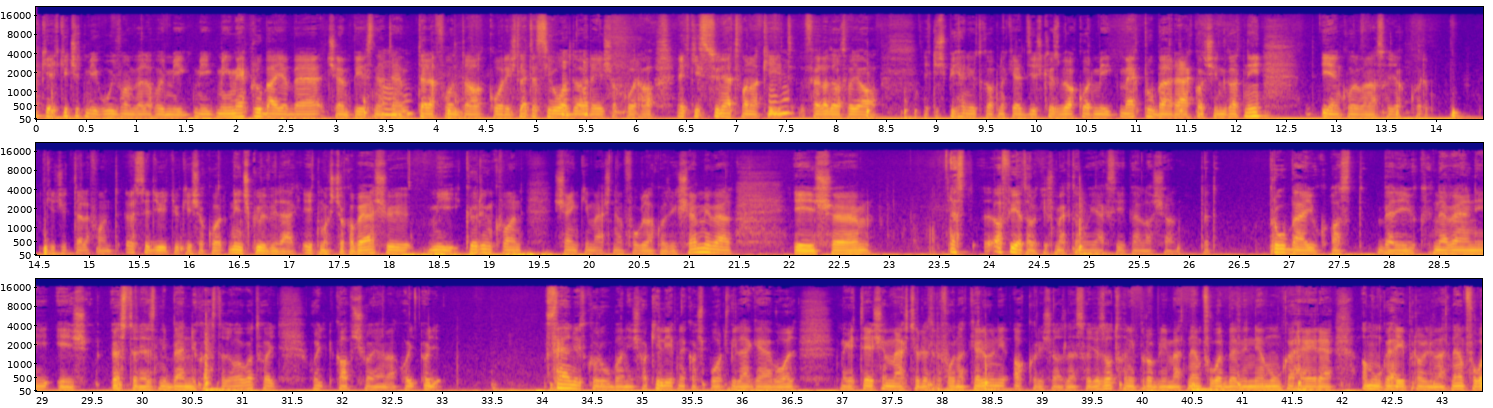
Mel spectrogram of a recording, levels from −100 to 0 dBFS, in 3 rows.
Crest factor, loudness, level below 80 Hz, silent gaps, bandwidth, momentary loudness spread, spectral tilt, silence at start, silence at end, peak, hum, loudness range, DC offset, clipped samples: 16 dB; -19 LUFS; -24 dBFS; none; 17 kHz; 11 LU; -5.5 dB/octave; 0 s; 0 s; 0 dBFS; none; 4 LU; under 0.1%; under 0.1%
